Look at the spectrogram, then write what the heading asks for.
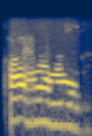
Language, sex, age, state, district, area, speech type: Assamese, male, 60+, Assam, Tinsukia, urban, conversation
